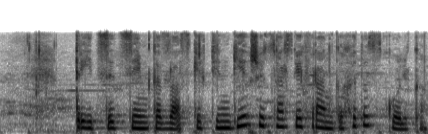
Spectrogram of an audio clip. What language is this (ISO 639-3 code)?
rus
